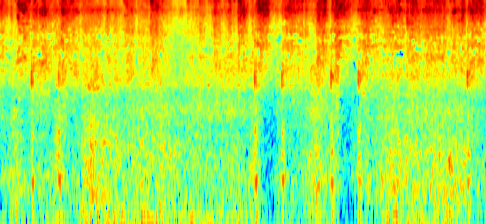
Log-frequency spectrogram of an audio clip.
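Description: Freight train wagons loaded with tank containers rolling past at close range: a steady rumble and hiss from the wheels on the rails, with occasional clacks as the wheels cross rail joints.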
